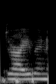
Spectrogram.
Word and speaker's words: driven: He said that he had drove about 400 miles yesterday, or driven as teacher. Driven. Driven. Y la N, esa N, la E muy poco se pronuncia o nada.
